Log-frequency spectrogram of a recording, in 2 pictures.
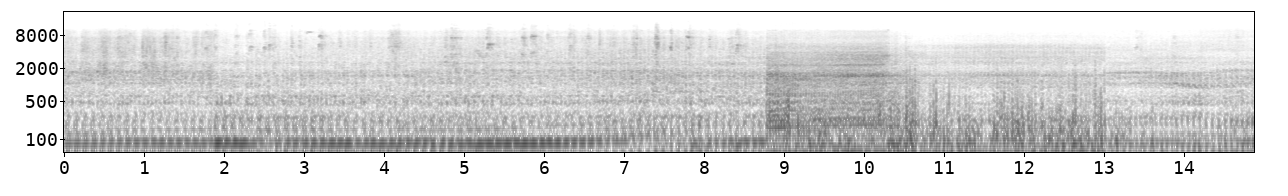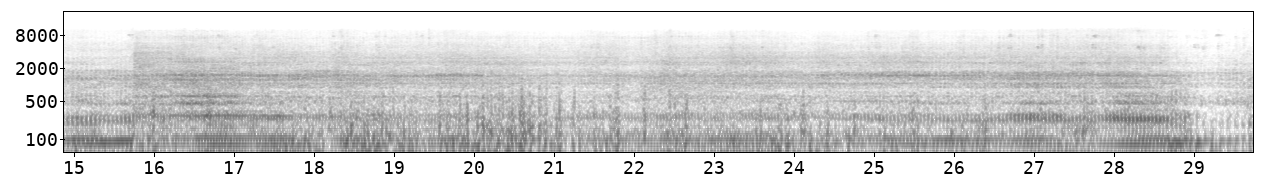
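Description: Yamaha Ténéré motorcycle engine running steadily at low revs, then louder and more uneven from about nine seconds in as the bike rides on.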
